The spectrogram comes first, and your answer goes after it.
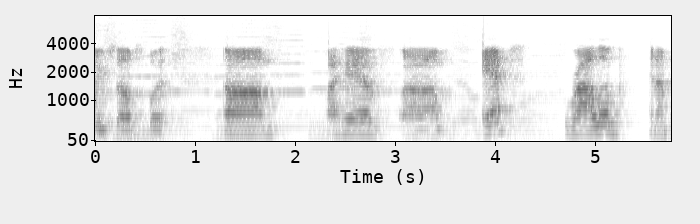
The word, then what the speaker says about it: Rolub: you guys call yourselves, but I have at Rolub, and I'm pronouncing that right, right, Rolub?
